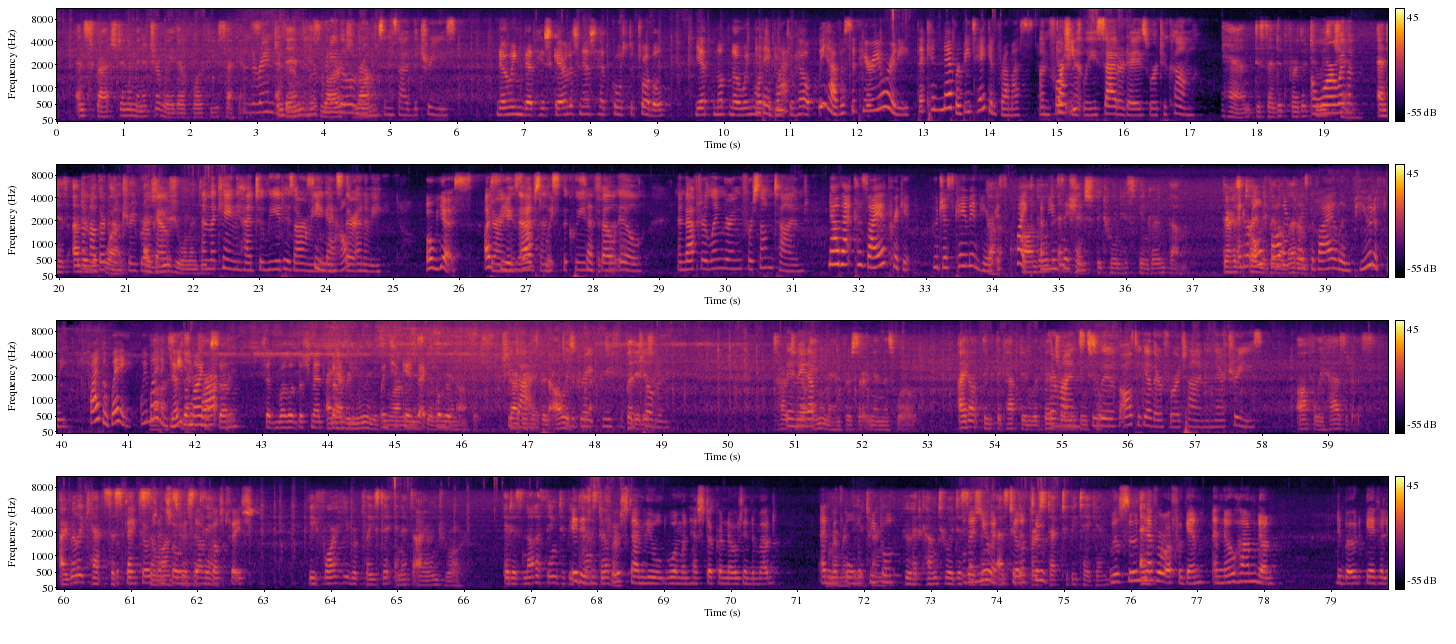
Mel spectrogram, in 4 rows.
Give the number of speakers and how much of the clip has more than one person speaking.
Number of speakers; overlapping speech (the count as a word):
four, about 35%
